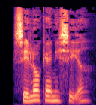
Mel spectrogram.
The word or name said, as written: selvorganiseret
